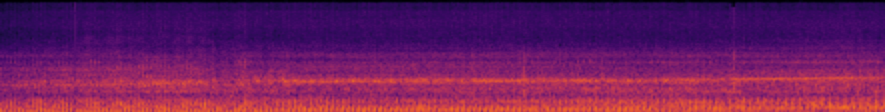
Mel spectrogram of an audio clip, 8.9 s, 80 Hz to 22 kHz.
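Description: WK Scrambler 125cc motorcycle on a test ride, its engine droning loud and steady throughout with small shifts in pitch as it rides along, no talk.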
